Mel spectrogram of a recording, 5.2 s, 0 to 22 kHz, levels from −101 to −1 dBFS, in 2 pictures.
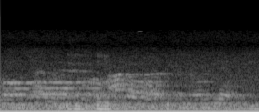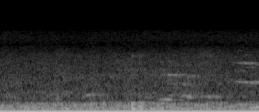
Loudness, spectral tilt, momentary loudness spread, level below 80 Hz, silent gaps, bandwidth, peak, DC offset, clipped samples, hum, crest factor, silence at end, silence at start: -43 LUFS; -9 dB/octave; 9 LU; -58 dBFS; none; 7.4 kHz; -24 dBFS; 2%; under 0.1%; none; 18 dB; 0 s; 0 s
